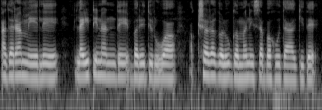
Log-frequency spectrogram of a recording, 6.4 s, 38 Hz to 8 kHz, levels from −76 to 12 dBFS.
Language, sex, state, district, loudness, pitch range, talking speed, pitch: Kannada, female, Karnataka, Bangalore, -16 LUFS, 175-190 Hz, 55 wpm, 180 Hz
